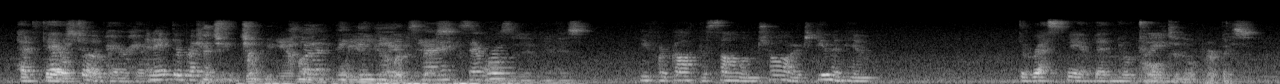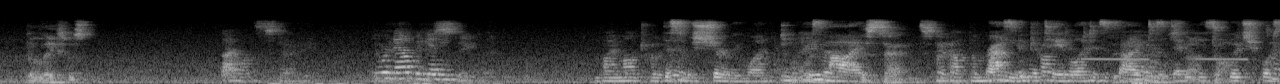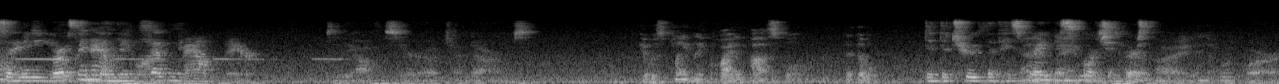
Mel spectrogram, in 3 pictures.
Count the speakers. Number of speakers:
seven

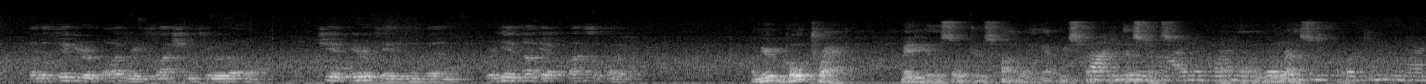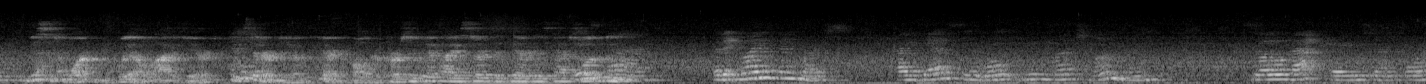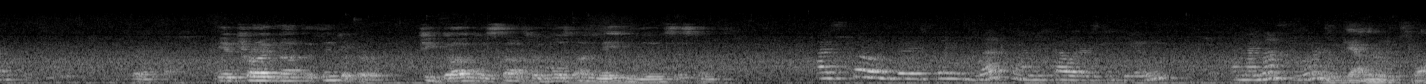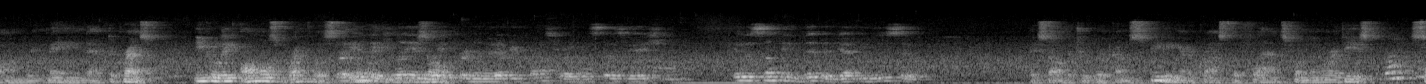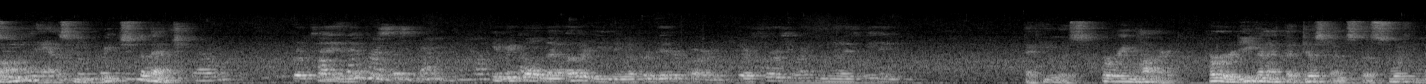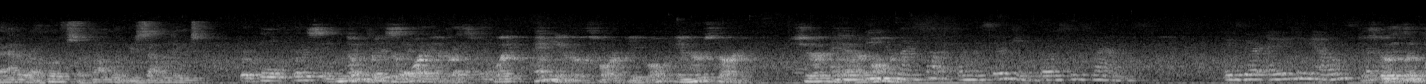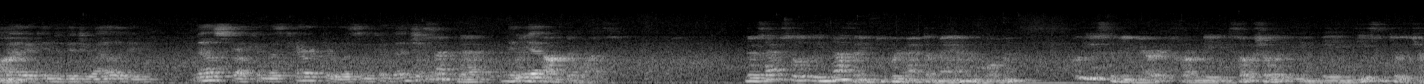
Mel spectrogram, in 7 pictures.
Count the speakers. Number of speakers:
four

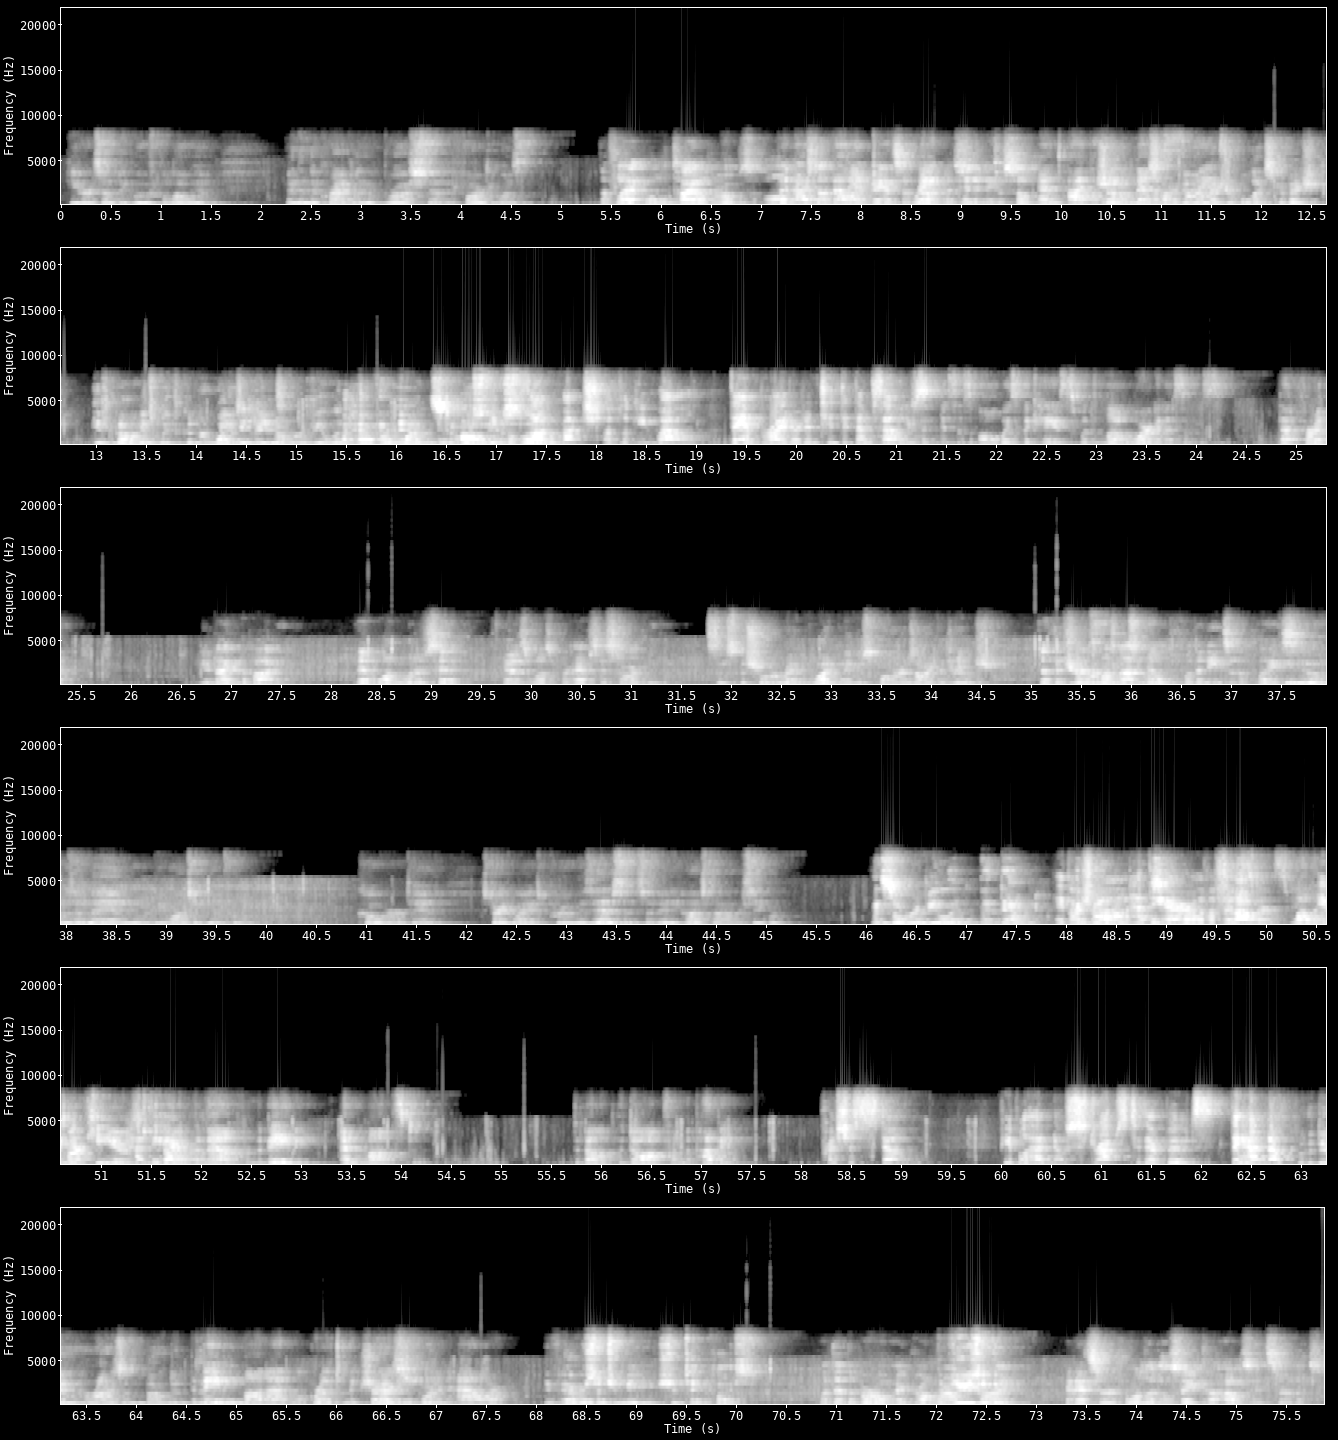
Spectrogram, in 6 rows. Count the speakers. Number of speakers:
seven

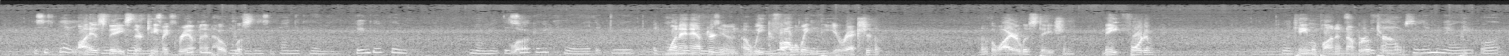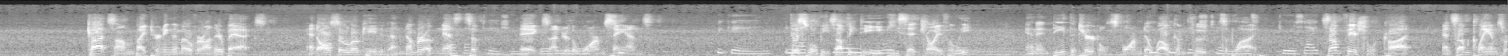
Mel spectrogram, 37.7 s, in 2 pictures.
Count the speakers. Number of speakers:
two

